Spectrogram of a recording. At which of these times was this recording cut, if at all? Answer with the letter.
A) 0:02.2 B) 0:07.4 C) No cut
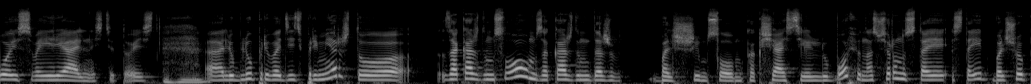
C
